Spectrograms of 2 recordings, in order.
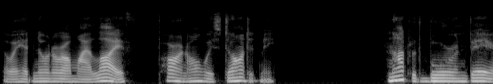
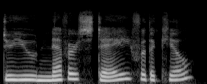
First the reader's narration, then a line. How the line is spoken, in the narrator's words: asked timidly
